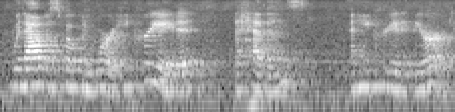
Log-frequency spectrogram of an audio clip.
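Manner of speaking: ordinary talk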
